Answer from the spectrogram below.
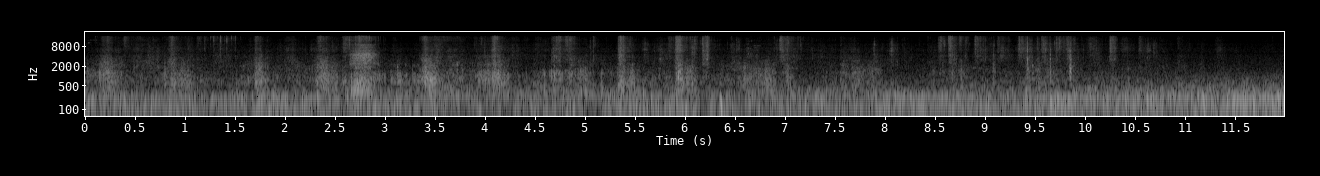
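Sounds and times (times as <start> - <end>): footsteps on gravel: 0.0 - 9.7.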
